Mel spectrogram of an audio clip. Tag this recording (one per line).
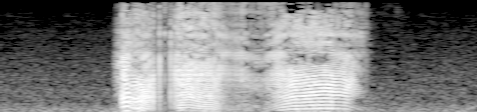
explosion
fart
flatulation
flatulence
gas
noise
poot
